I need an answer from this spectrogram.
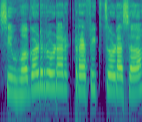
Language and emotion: Goan Konkani, neutral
